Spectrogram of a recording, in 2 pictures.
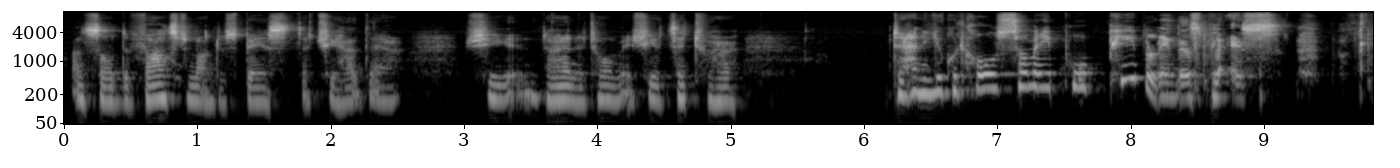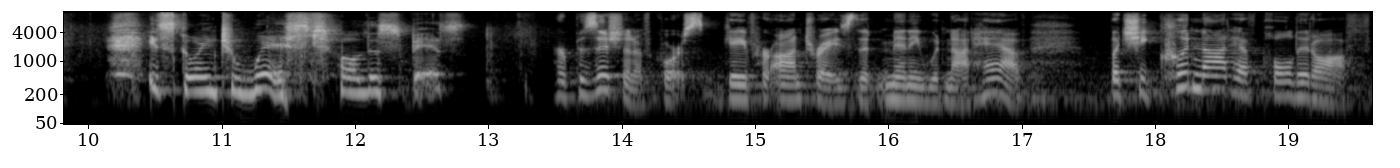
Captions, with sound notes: And saw the vast land and space that she had there Diana told me she had said to her “Diana, you could hold so many poor people in this place. [laughs] It’s going to waste, all this space.” -Her position of course gave her entries that many would not have. But she could not have pulled it off.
